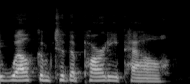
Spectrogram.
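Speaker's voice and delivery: normal talking voice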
